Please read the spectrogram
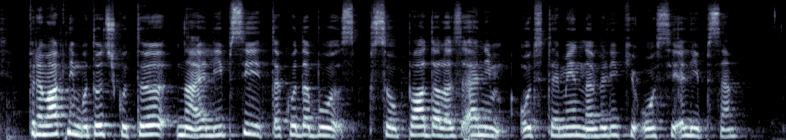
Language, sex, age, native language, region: Slovenian, female, 18-29, Slovenian, Savinja region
